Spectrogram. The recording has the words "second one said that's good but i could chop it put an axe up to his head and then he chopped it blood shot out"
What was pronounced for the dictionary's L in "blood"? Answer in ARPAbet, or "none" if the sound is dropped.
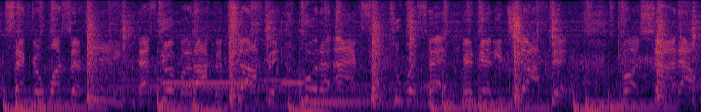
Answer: none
